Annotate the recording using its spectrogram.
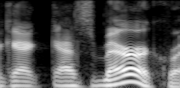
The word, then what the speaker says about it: Kacsmaryk: And I even got Kacsmaryk right, too.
